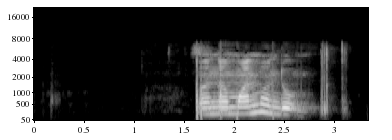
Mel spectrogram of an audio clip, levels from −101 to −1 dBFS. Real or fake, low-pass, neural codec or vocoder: real; 7.2 kHz; none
